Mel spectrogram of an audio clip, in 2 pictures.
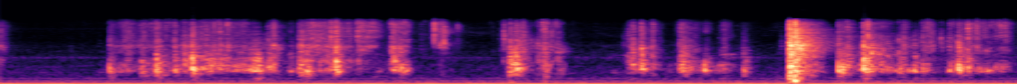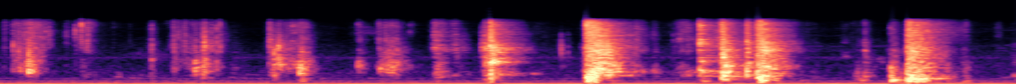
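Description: Foil hockey card packs crinkling and clacking as they are pulled out of a tin box and stacked on a glass table, with the sharpest clacks about four seconds in and near the end. A steady low hum runs underneath.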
